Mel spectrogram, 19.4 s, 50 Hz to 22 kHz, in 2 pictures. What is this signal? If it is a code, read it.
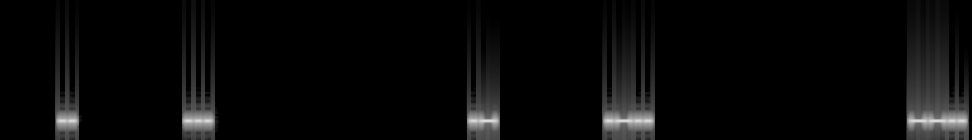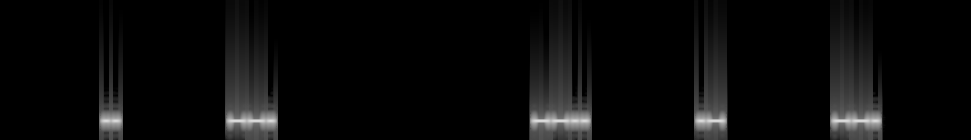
Morse code, heard as a keyed tone, about 25 wpm, spaced as for 7 wpm, 600 Hz. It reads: IS AL ZIG ZAG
